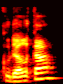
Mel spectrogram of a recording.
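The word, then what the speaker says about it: Koudelka: I think all of you know the Josef Kudelka. I'm trying to pronounce it how English-speaking people are pronouncing it, but probably the most famous Czech photographer.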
